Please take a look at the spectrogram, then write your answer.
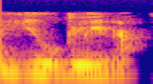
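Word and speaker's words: Euglena: amieba parramsium diatoms and Uglina although it is pronounced U there is a E in front of that E U means true.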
